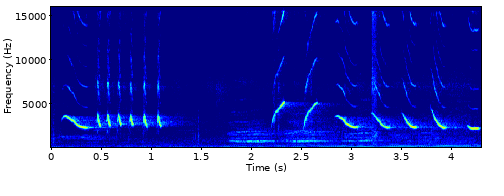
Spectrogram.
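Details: Greater green leafbird tutor song: a loud, rapid trill of about eight ringing notes, then a pause and a varied run of rising sweeps and repeated down-slurred whistled notes at a lively pace.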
